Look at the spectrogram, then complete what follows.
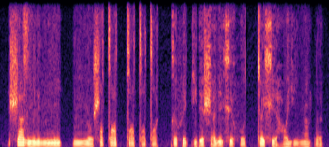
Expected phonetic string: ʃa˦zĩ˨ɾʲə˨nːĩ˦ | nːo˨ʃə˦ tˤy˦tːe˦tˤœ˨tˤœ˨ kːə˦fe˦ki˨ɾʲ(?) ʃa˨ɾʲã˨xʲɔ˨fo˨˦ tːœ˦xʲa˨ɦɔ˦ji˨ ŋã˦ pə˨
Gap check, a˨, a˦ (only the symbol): a˨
